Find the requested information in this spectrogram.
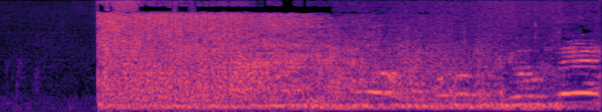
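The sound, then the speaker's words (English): A boulder crashes through a house, caught on a security camera: a sudden loud boom after a brief quiet moment, then a heavy, sustained rumbling roar that lasts to the end. “I've got a bit of audio here for you. It's like you'll hear the boulder crashing and stuff.”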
